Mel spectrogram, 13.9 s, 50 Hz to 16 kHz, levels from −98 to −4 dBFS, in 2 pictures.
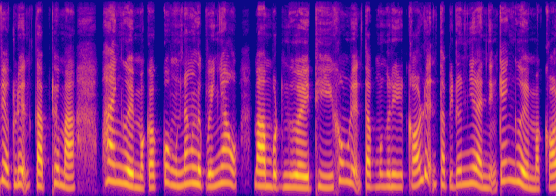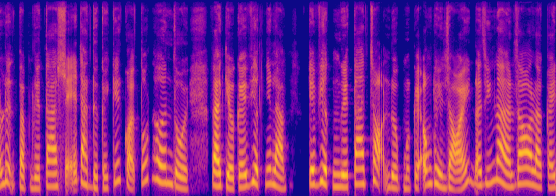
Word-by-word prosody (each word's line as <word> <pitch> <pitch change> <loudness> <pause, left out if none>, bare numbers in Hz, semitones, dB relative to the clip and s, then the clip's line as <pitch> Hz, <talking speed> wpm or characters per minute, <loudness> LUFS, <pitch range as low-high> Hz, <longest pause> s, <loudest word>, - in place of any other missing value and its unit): việc 265 -2 -3
luyện 265 -2 0
tập 245 -3 +3
thôi 285 -1 -2
mà. 205 -3 +3 0.3
Hai 335 -2 +4
người 275 -6 +7
mà 205 -2 -3
có 220 +1 +1
cùng 245 +1 -2
năng 290 +2 0
lực 260 -3 +2
với 235 0 +2
nhau, 285 -2 -1 0.2
mà 245 -1 +9
một 230 -1 -2
người 220 -2 +4
thì 215 0 -7
không 335 +6 -5
luyện 285 - -4
tập, 235 -2 +1
một 235 +1 -10
người 230 - -3
thì 225 -1 -2
có 245 +3 +1
luyện 270 - -3
tập, 260 -2 -4
thì - - -10
đương 265 +2 -4
nhiên 290 - -2
là 245 - +4
những 210 -1 -8
cái 335 +1 -4
người 310 -10 +3
mà 190 -1 -5
có 210 +3 -1
luyện 285 -1 -4
tập 220 -4 -2
người 200 -1 -5
ta 235 +3 0
sẽ 235 - -3
đạt 295 -5 0
được 210 -3 -5
cái 200 0 -7
kết 335 +2 -9
quả - - 0
tốt 330 +5 -7
hơn 310 -5 0
rồi. 205 -7 -1 0.3
Và, 245 -2 +8
kiểu, 200 -5 0
cái 220 +2 0
việc 275 0 -2
như 280 - -3
là 245 -7 0 0.3
cái 270 0 +3
việc 275 -4 +1
người 225 -1 +1
ta 280 +5 +1
chọn 280 -5 -2
được 205 -2 -4
một 195 0 -11
cái - - -2
ông 280 - 0
thầy 265 -5 -1
giỏi 190 -4 +1
ấy, 295 - -5
đó 250 - -3
chính 290 +3 -8
là 290 -10 +2
do 280 +3 +2
là 230 -4 -1
cái 210 0 -7
245 Hz, 315 wpm, -22 LUFS, 220-280 Hz, 0.3 s, mà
